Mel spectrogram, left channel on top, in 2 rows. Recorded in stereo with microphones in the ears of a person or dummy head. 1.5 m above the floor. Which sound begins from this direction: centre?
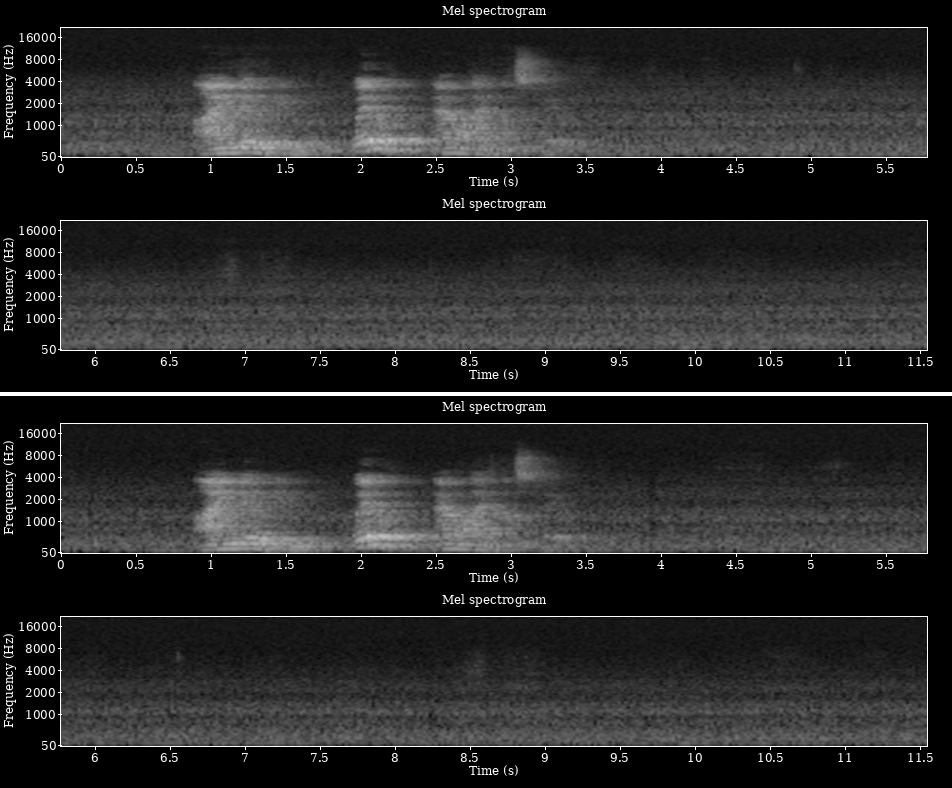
A man speaking, at 0.9 s.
